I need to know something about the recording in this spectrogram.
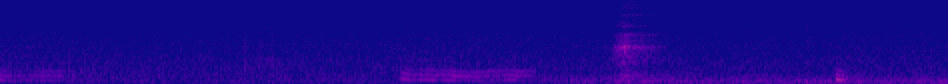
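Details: Sleeping pet cat snoring indoors: a soft, low, layered rasping snore swells for about a second midway, followed by a short sharp click and a brief quieter snort near the end, over a faint room hum.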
